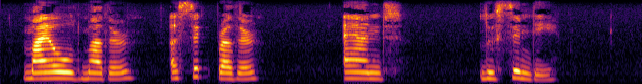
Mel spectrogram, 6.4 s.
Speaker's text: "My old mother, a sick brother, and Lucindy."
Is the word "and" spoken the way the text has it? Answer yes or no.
yes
